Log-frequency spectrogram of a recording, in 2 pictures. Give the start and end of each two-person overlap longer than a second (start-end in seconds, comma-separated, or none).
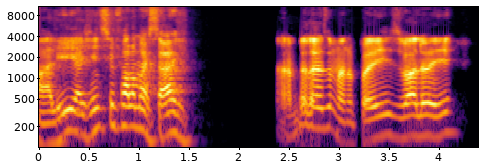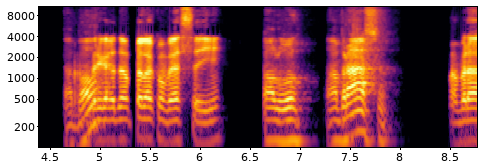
none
